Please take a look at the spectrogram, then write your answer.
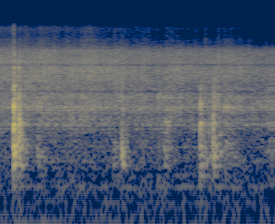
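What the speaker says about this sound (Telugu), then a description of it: "ఆనియన్స్లో టమోటా అన్నీ కలిసేటట్టుగా ఈ విధంగా కలిపి ఉడికించుకోవాలి." Onions, tomatoes and spices for a chicken curry cook in a pan and are stirred, giving a soft, continuous sizzle broken by a few sharp spoon scrapes and taps, close by with no talking.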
